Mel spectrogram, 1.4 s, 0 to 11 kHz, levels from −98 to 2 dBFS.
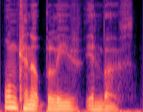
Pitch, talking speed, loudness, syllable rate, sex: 105 Hz, 210 wpm, -18 LUFS, 7.1 syllables/s, male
